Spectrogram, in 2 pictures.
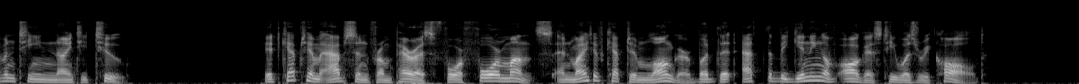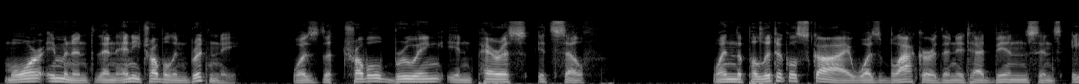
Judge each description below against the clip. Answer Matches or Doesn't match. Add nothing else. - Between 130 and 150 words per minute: Matches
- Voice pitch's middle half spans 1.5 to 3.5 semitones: Doesn't match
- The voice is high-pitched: Doesn't match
